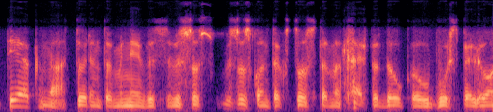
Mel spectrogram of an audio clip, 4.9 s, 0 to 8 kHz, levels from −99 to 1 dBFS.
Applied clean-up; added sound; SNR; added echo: none; none; none; none.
